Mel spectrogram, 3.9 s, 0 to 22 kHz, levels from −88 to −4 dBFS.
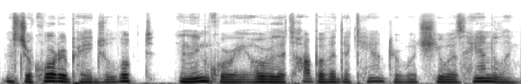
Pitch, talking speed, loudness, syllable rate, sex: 125 Hz, 230 wpm, -17 LUFS, 6.7 syllables/s, male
